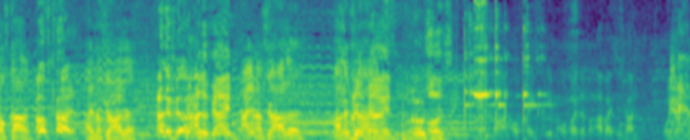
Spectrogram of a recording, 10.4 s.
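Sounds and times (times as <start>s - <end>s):
speech: 0.0s - 6.9s
glasses clinking in a toast: 6.9s - 8.5s.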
